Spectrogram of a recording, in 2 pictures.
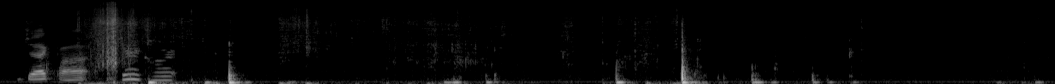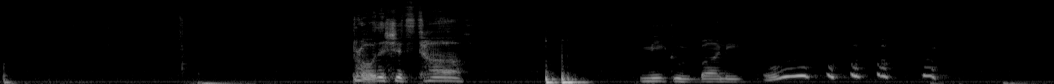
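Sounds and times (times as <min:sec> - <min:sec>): packaging rustling: 0:00.8 - 0:12.5.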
